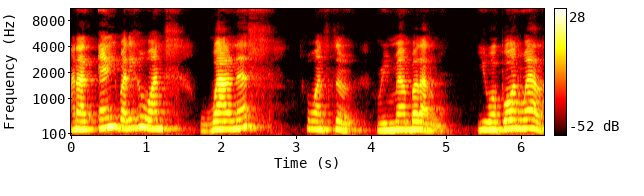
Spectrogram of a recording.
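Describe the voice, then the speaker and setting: A woman's somewhat breathy voice at a fairly slow pace, with fairly even intonation, long, frequent pauses and audible room echo. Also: medium pitch for a woman. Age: 60s. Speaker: stroke survivor vlogger. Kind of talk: personal testimony monologue. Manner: repetitive, emphatic.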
